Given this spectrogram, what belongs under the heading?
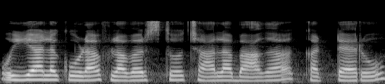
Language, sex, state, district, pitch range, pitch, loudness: Telugu, female, Telangana, Karimnagar, 185-210 Hz, 195 Hz, -16 LUFS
